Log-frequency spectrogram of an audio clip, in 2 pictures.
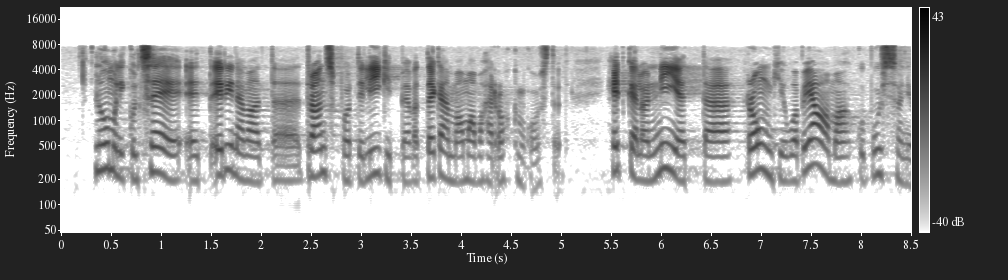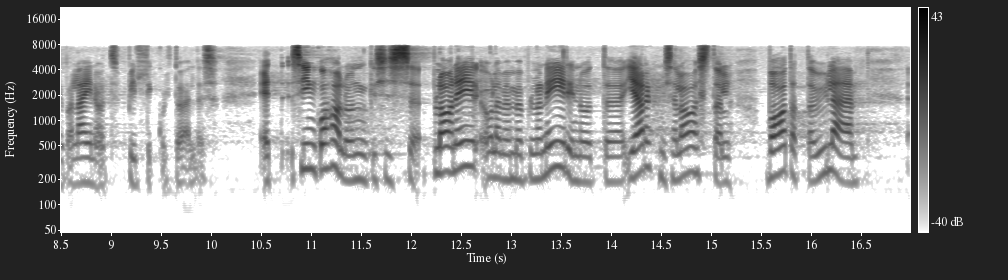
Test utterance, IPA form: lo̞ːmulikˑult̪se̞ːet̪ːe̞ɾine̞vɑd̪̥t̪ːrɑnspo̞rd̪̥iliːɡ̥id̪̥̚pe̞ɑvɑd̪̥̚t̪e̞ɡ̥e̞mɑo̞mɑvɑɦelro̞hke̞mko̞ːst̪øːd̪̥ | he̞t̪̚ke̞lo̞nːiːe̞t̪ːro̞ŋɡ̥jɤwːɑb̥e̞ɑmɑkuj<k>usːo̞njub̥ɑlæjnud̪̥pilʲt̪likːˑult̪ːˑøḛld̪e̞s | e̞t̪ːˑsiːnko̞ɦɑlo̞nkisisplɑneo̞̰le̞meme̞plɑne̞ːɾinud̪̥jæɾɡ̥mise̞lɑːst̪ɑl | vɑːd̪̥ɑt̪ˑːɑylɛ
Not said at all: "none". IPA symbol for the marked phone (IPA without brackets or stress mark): p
